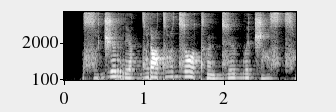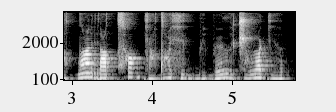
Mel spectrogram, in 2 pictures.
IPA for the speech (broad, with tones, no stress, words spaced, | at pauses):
sˤə̤˨ d͡ʒə˦re˨ɡdˤə̤˦ɾʲe˧ dˤe̤˦d͡zɔ˦˨tʰə̃˨d d͡zø˧bə˧t͡ʃa̤˨˦sˤ t͡sʰə̤˨tˤdˤẽ˦ re˧tˤt͡sʰɔ˦ɡkʲa̤˨ dˤa̤˧xʲə˨ɡ be̤˨b ø˨˦ðə̤˧t͡ʃə̤˧ ðˤø˦kʲə̤˧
